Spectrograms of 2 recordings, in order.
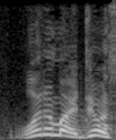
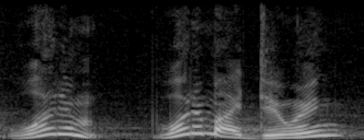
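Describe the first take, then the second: First: Higher, sharper "What am I doing?"; a touch of panic rising; alarmed. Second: Slow, higher, softer "What am, what am I doing?"; mild creeping dread; uneasy. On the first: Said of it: "start freaking out". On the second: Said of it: "your heart starts beating kinda fast". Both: Pretend.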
